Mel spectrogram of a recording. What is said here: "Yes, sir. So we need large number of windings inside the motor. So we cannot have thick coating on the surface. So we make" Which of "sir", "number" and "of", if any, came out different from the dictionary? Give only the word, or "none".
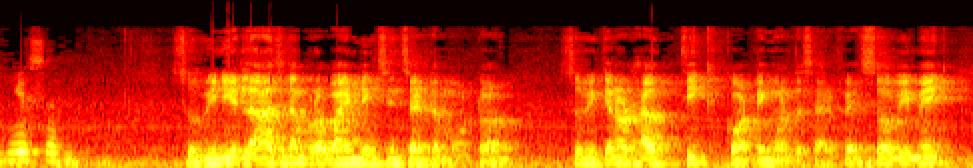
none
